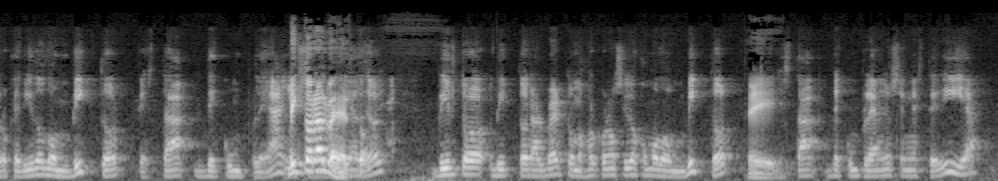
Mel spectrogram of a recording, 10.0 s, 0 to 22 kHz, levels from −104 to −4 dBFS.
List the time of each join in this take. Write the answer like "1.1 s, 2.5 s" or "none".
1.3 s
